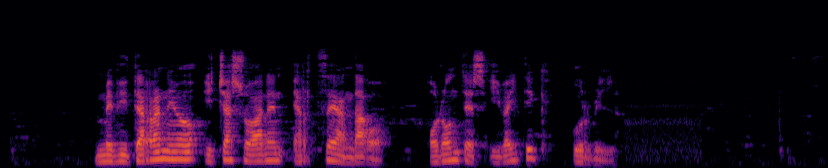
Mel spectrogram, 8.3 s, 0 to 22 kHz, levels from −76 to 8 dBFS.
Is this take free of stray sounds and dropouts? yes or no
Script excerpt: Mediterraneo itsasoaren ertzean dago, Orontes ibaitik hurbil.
yes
